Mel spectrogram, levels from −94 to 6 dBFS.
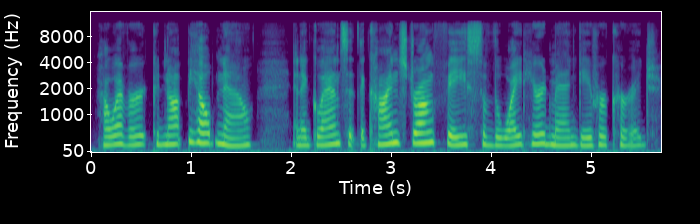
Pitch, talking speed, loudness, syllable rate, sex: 220 Hz, 240 wpm, -18 LUFS, 6.2 syllables/s, female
